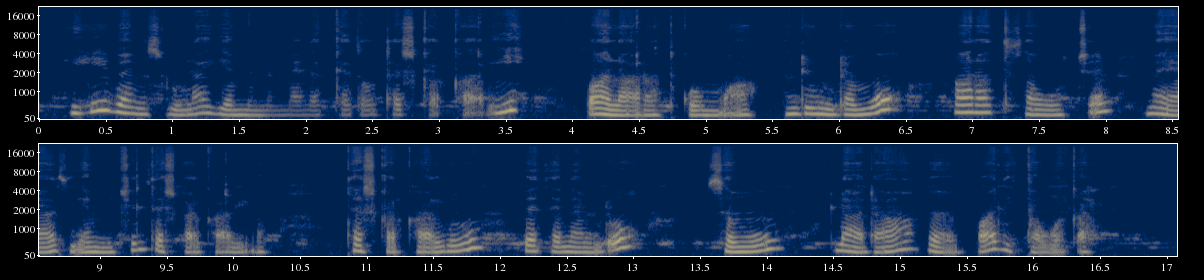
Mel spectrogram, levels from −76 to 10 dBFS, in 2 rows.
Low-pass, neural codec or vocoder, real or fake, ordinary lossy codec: 19.8 kHz; vocoder, 44.1 kHz, 128 mel bands, Pupu-Vocoder; fake; Opus, 32 kbps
